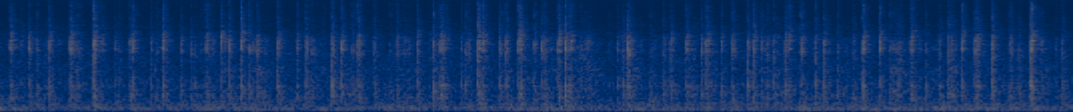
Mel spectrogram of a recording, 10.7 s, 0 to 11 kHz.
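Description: Fingernails tap softly and slowly on a plastic mascara tube, making quick, light, bright clicks with a tone around 2.5 kHz. The many taps come in an uneven stream over a quiet background, each dying away almost instantly.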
